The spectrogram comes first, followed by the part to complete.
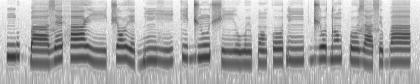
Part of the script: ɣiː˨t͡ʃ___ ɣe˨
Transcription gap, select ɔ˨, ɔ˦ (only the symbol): ɔ˦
